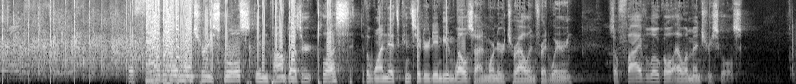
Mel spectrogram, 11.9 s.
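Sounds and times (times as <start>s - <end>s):
crowd applauding: 0.0s - 4.4s
sharp hand claps: 0.0s - 4.4s
speech: 1.9s - 11.2s.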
